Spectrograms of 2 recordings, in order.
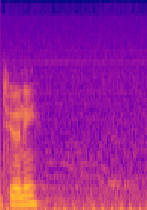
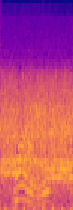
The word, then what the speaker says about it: Tunney: Gene Tooney? Yes, you're right. Gene Tunney. You said Tooney, but just a mispronunciation, and of course it would be spelled the same anyway, T-U-N-N-E-Y.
